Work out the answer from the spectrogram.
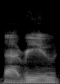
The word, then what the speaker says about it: Ryu: Ryu, depending on the pronunciation. You like to go Well, with, and then I mean, Ryu is the correct way of saying it. Like, I I know we want to say Ryu, but it's Ryu.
